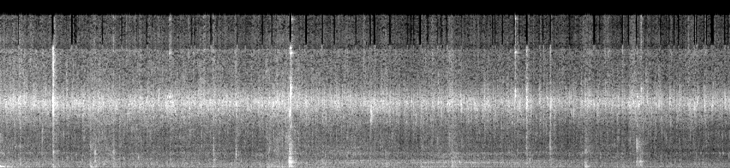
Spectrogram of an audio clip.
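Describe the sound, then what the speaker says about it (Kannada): Prawns going into a curry gravy as it simmers in a pan, giving a faint, steady sizzle and hiss with a few soft pops, and no talking. "ಈಗ ಪ್ರಾನ್ಸ್ ಹಾಕ್ತಾಯಿದ್ದೀನಿ"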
